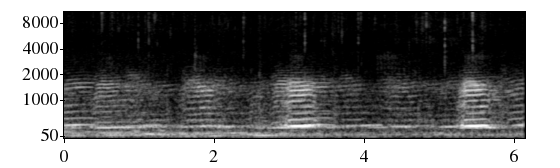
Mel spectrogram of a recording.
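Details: Frogs after rain give deep, hoarse, mooing calls. Two louder calls stand out at about three and five and a half seconds against a continuous layer of fainter overlapping callers.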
